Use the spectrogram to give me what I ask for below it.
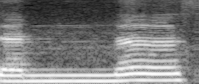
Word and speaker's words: النَّاسَ: Right here, we have noon mushaddad, and whenever pronouncing noon mushaddad, you have to make sure that you pause a little bit at the noon sound and make a nasal sound.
